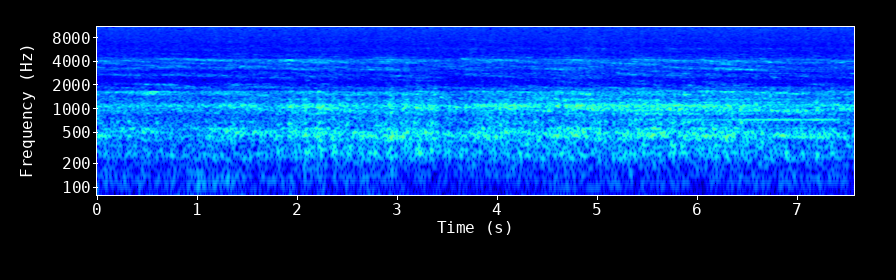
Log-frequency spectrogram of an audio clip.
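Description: Freight train of hopper cars and tank cars rolling past, a steady noise of steel wheels running on the rails.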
